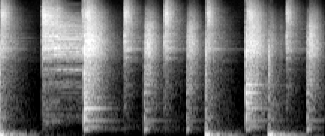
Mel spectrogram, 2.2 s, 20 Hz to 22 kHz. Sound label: 110BPM, acoustic drums; The Roots Drumloops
